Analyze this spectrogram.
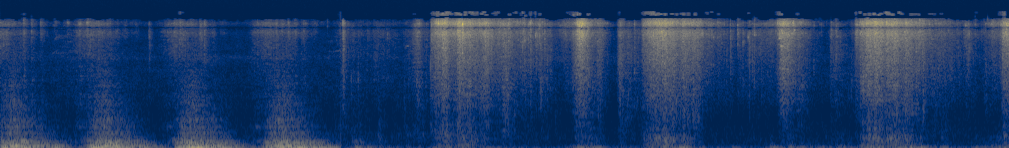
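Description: A clay-pot bellows is pumped by hand into a charcoal iron-smelting furnace, giving low puffs of air about once a second. The pumping stops about three and a half seconds in, and charcoal is then scooped and handled with crunching, clinking rattles.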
